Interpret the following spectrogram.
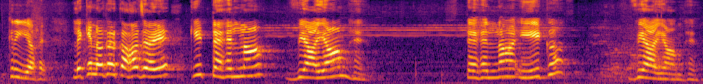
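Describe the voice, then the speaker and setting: A woman with a high voice teaches a grammar lesson, asking questions and answering them herself. The sound carries a long echo from the room, with a faint hum behind her. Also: fairly bright tone.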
